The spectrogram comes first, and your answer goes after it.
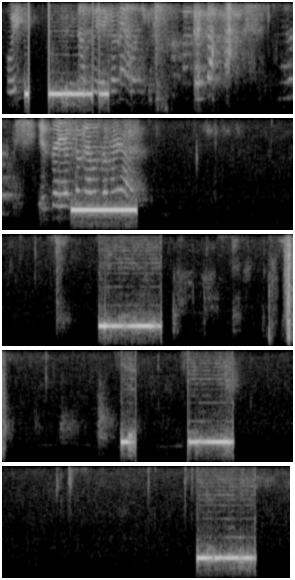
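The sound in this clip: A telephone line tone sounds on an unanswered call: a steady, mid-pitched beep repeats in several separate pulses with silent gaps between them, and brief talk and crackle are heard in some of the pauses.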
